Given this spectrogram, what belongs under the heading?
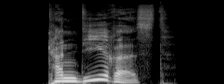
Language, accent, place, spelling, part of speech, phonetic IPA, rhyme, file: German, Germany, Berlin, kandierest, verb, [kanˈdiːʁəst], -iːʁəst, De-kandierest.ogg
- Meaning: second-person singular subjunctive I of kandieren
